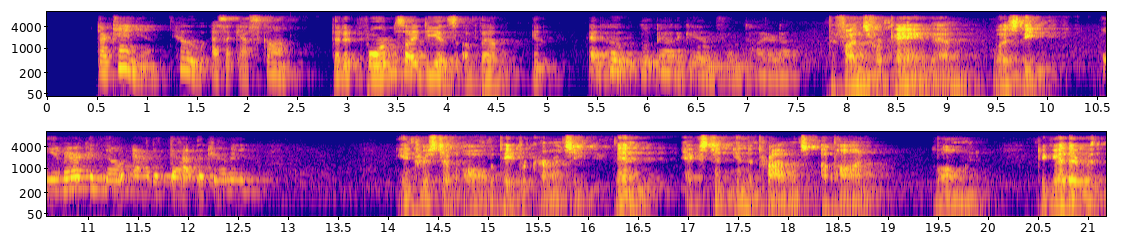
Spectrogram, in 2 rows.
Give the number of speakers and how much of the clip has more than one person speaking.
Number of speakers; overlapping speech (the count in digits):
5, no overlap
